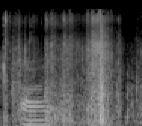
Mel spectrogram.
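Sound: crinkling potato chip bag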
